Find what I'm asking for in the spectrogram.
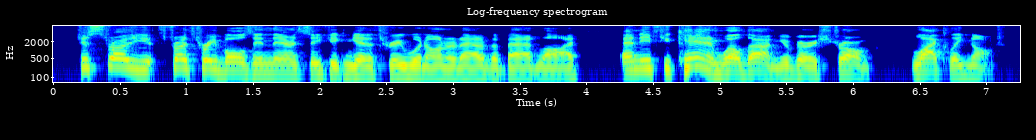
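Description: On a very clean recording with a silent background, a man with an Australian accent talks very fast in a fairly high voice, his pitch swinging very widely. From Australia, New South Wales central coast. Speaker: golf coach. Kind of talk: casual chat.

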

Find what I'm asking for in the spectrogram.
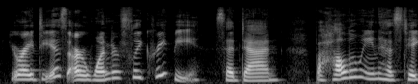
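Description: The intonation moves in a lively way. It belongs to an unforced reading voice.

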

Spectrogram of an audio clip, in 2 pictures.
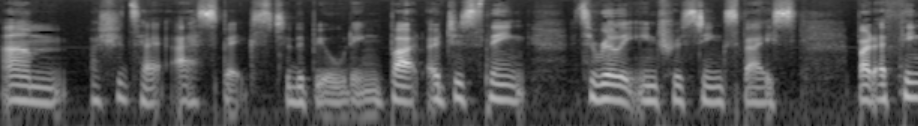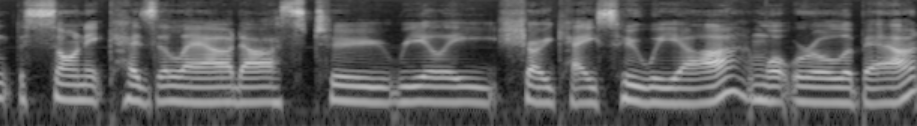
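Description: A woman with an Australian accent speaks at a fairly slow pace in a very deep, low voice with fairly even intonation. The recording is very clean, with a silent background. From Australia, central west New South Wales. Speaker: business owner. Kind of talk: interview. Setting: back room of a shop.

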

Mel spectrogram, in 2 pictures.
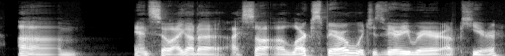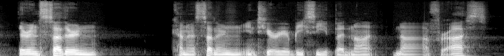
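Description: In a very clean recording with a silent background, a man speaks at a fairly slow pace with a Pacific Northwest accent. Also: medium pitch for a man, fairly even intonation. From US Pacific Northwest, Seattle suburbs. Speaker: birding guide and church historian. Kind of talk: casual interview. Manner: halting, many fillers.

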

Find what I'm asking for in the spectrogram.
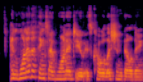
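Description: A woman with an American accent speaks in a plain, everyday voice at a moderate pace, fairly low in pitch with ordinary pitch variation. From Massachusetts (Brookline). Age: 40s. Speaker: musical comedian. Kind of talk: interview.

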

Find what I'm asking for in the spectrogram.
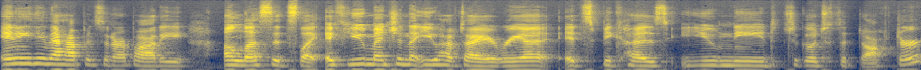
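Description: An unremarkable speaking voice from a woman with an American accent and ordinary pitch variation. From US Pacific Northwest. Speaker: guest asking questions. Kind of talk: casual chat.

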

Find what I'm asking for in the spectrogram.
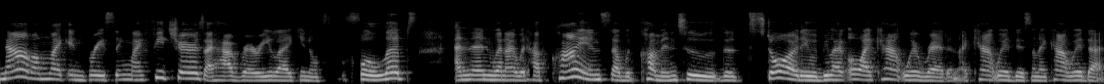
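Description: An enthusiastic woman with an American accent, medium pitch and ordinary pitch variation. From Trinidad. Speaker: makeup artist. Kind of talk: casual interview chat.

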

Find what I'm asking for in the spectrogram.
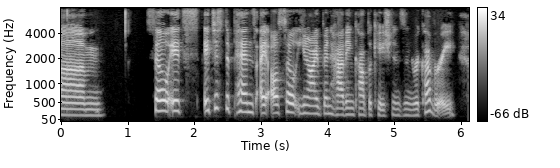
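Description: Against a quiet background, a woman of medium pitch makes very wide pitch swings in a dry, close sound with no echo. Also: moderate pace. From Florida. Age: 30s. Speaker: filmmaker. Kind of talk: casual chat.

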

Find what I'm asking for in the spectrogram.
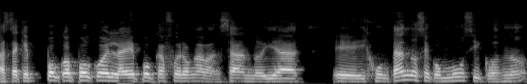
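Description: At a moderate pace, a man talks in a plain, everyday voice with a fairly high pitch and fairly even intonation. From Peruvian Amazon, San Martín (Lamas). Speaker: urban music artist. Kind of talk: interview.

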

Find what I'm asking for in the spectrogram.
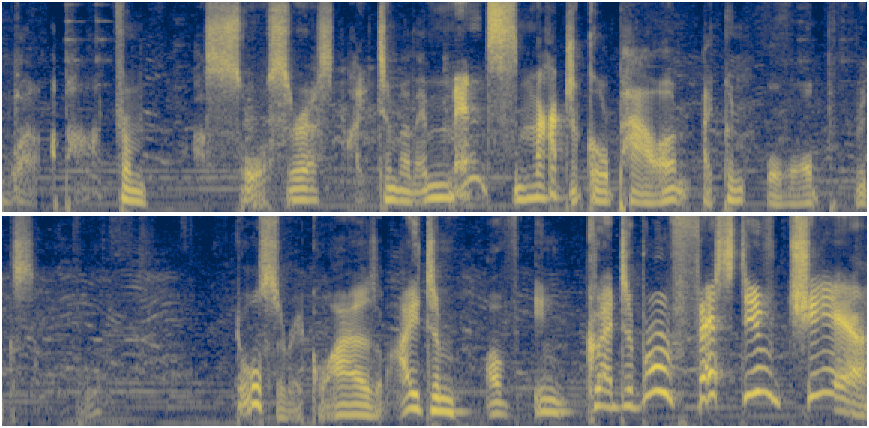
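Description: A man's put-on character voice at a moderate pace, with clear music in the background. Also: fairly high pitch for a man. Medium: actual play. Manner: rambling, folksy.

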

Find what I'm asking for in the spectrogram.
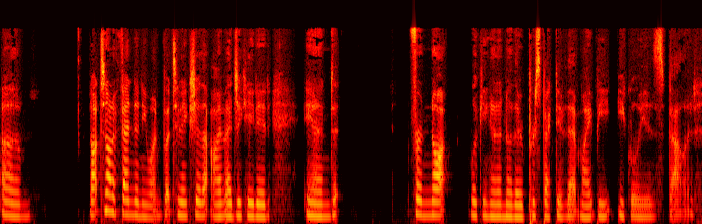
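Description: A soft-spoken woman with an American accent talks at a moderate pace with long, frequent pauses and fairly even intonation. Her fairly high-pitched voice has a dark, mellow tone, and the sound is dry and close with no echo. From Utah, US. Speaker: elite trail runner. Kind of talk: casual interview. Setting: in person, Austin.

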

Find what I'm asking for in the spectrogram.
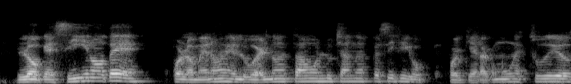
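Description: A man with an ordinary speaking voice talks at a moderate pace and medium pitch, showing ordinary pitch variation. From Puerto Rico, west. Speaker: former professional wrestler and musician. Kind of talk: casual interview.

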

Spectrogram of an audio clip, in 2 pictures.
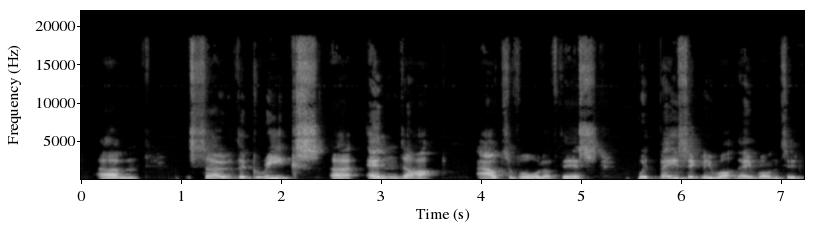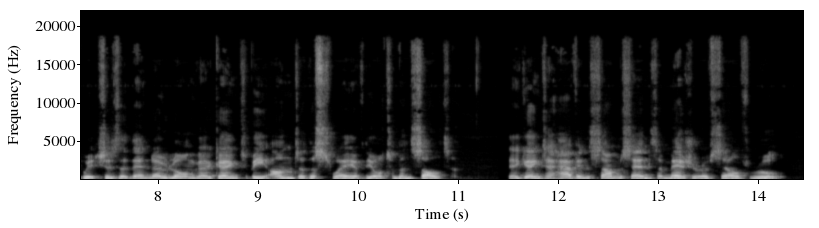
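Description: The speaker is a man with a fairly high voice. He moves at a moderate pace with lively intonation. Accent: London. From London, England. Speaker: history professor. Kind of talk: interview about his book. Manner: hesitant, many filler words.

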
